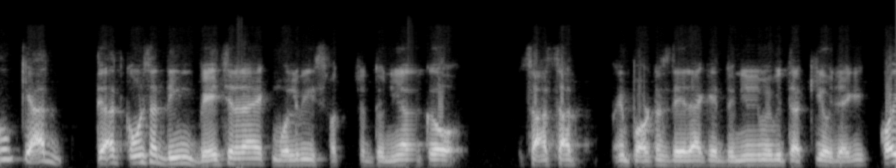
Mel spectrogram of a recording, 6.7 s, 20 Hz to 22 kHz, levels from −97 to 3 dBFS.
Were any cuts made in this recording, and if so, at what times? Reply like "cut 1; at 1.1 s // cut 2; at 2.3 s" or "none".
none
